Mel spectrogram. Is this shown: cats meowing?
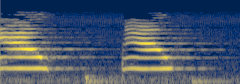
yes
